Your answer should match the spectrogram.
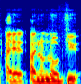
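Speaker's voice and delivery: ordinary delivery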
